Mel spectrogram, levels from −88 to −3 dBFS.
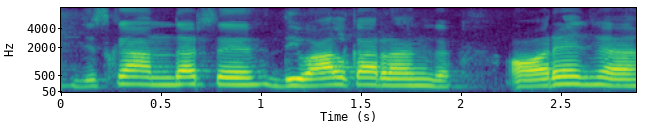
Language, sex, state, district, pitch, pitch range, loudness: Hindi, male, Jharkhand, Garhwa, 200 Hz, 180-215 Hz, -14 LUFS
